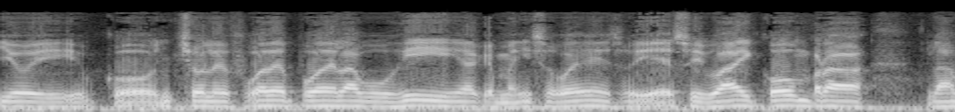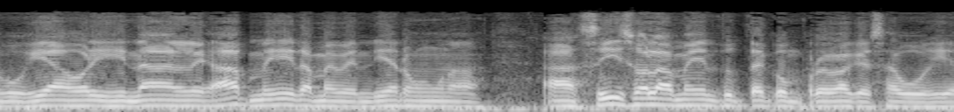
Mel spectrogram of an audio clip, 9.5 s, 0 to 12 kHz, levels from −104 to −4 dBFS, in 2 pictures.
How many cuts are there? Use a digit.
1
